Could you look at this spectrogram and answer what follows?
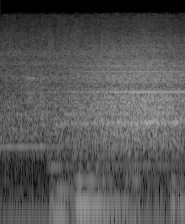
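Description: A Hoover vacuum cleaner of the kind built at the Merthyr Tydfil factory in Wales runs with a steady, continuous motor whir and airy hiss, moderately loud and close, with no voices.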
